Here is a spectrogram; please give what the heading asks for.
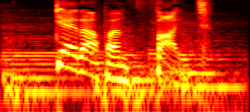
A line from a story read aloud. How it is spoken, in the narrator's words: Gaston taunted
